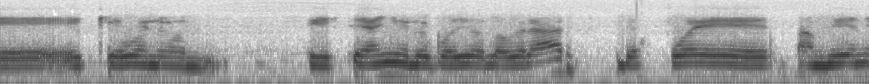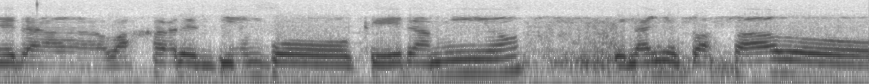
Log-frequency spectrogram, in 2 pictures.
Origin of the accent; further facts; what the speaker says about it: Beltrán, Santiago del Estero, Argentina; Beltrán queda a 30 kilómetros de la capital de Santiago del Estero.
